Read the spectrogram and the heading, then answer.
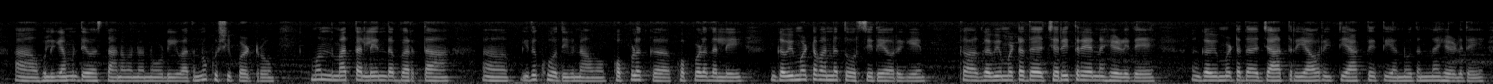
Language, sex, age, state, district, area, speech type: Kannada, female, 45-60, Karnataka, Dharwad, rural, spontaneous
